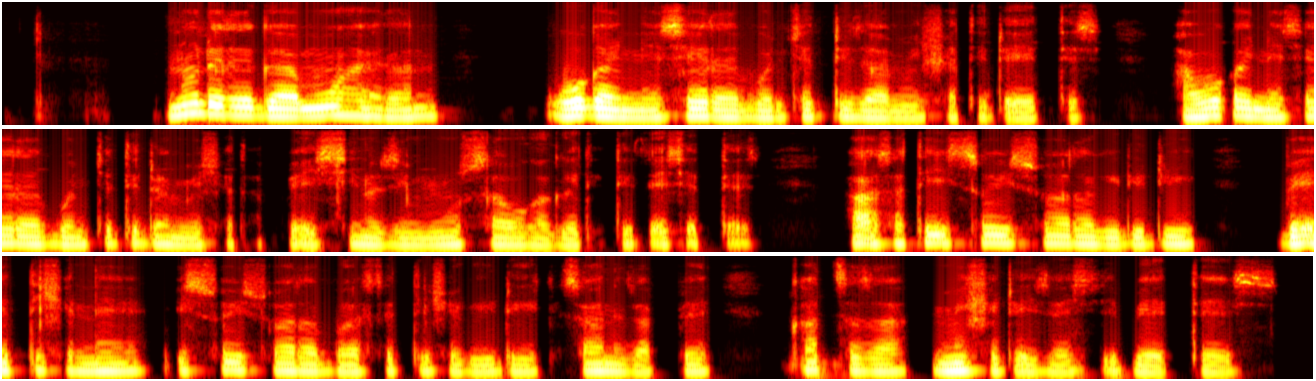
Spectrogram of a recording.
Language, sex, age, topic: Gamo, male, 18-24, government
